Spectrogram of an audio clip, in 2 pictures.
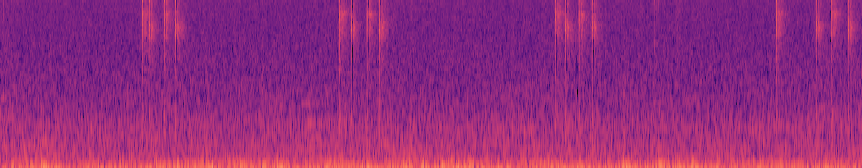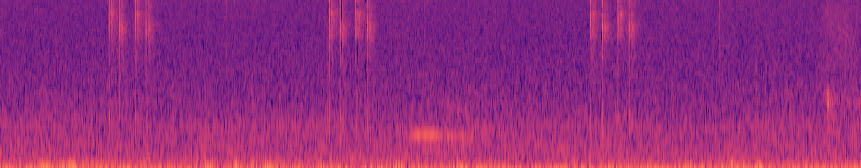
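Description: Computer keyboard and mouse clicks while code is edited: short runs of three or four quick clicks every second or two. A steady low hum runs underneath.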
